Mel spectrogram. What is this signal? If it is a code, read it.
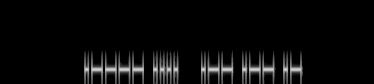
Morse code, heard as a keyed tone, about 36 wpm, 700 Hz. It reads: 1H WWA
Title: Winter Field Day Exchanges 35wpm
